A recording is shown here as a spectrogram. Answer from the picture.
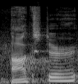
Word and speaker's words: oxter: Oxter is the only pronunciation of this noun.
